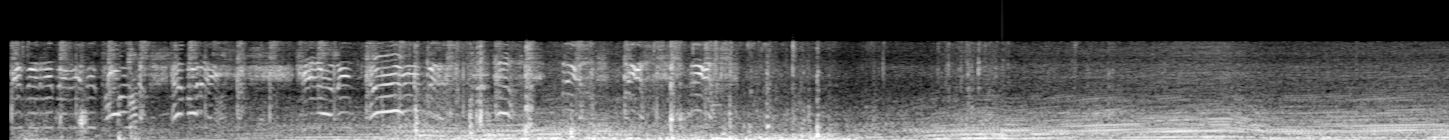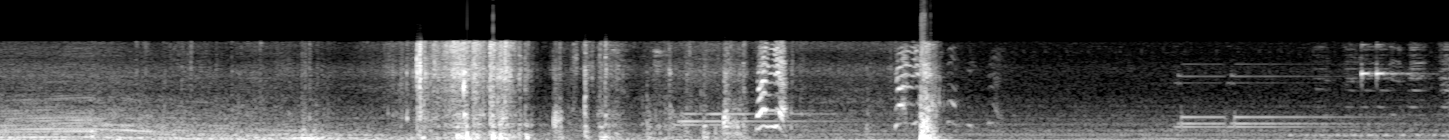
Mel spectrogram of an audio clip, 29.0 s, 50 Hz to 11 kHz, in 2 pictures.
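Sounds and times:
car engine accelerating: 0.2 - 18.6, 20.8 - 28.9.

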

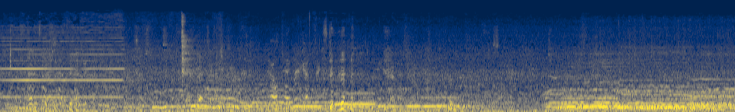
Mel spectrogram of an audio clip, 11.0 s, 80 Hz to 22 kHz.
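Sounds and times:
pitch pipe note: 0.0 - 2.1
low crowd chatter: 0.0 - 11.0.

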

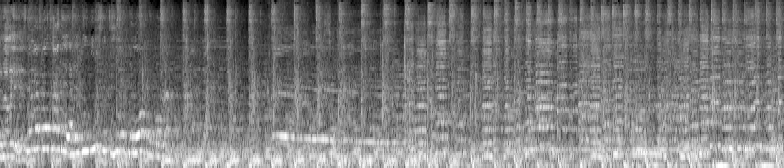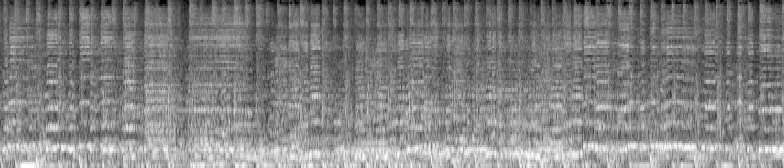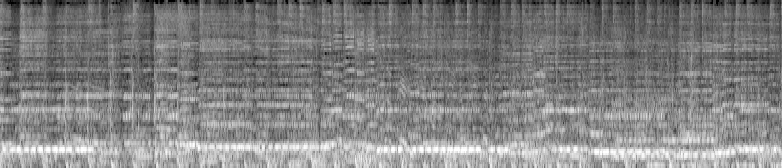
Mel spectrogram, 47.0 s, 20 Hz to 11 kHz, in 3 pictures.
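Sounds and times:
accordions playing a tune: 0.0 - 47.0
beat and bass: 0.0 - 47.0.

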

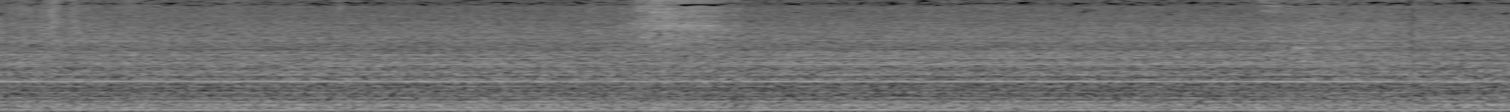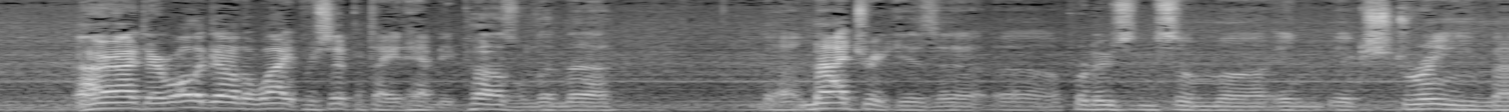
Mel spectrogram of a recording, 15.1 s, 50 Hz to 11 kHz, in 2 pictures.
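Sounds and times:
magnetic stirrer motor hum: 0.0 - 15.0
thin steady whine: 0.0 - 15.0.

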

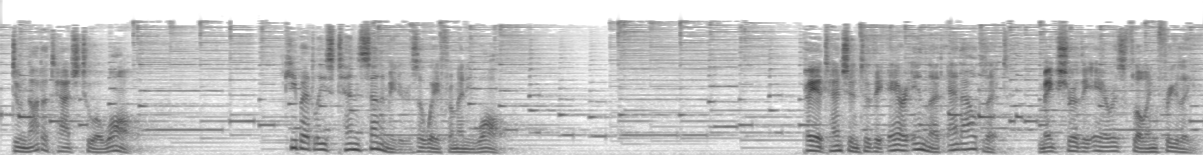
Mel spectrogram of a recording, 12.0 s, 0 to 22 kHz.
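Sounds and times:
harpsichord-like keyboard music: 0.0 - 12.0.

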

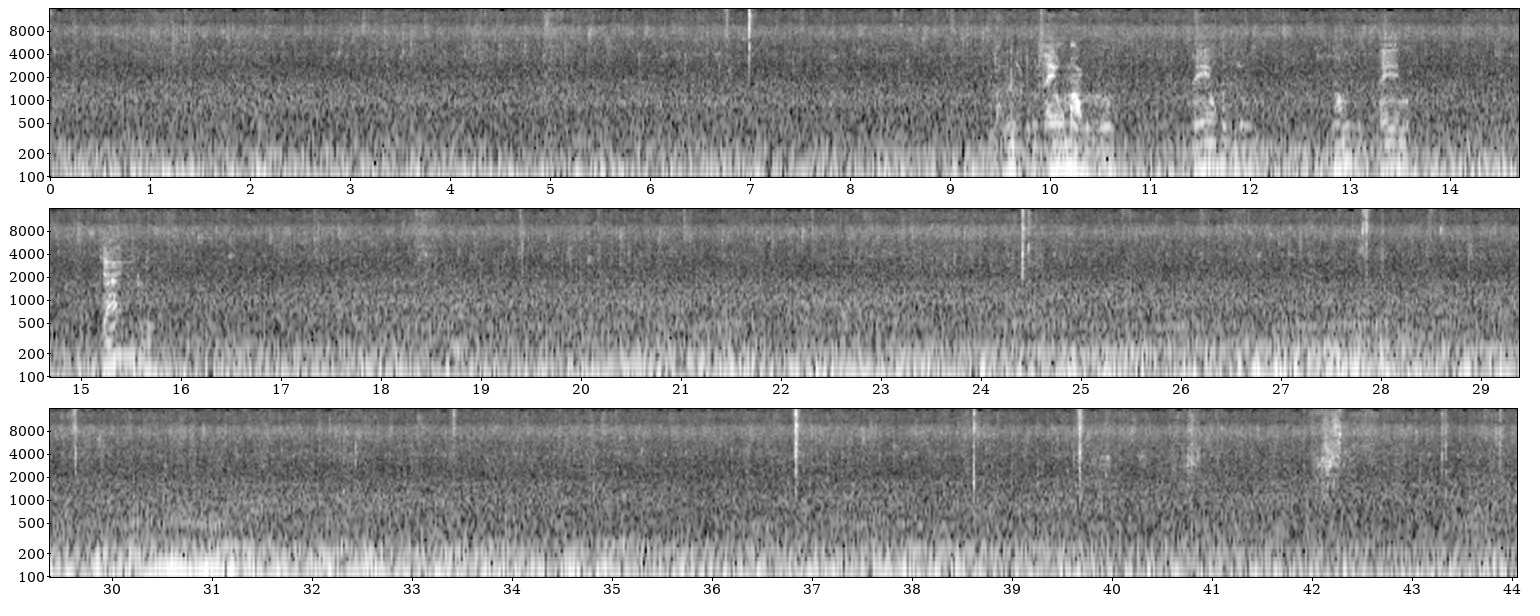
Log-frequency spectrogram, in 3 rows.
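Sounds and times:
scissors cutting leafy greens: 24.2 - 24.8, 27.2 - 30.6, 36.2 - 44.0.

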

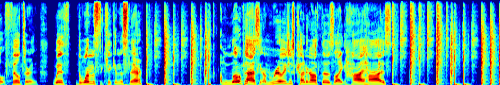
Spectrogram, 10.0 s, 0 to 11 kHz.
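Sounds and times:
breakbeat drum loop: 2.0 - 10.0.

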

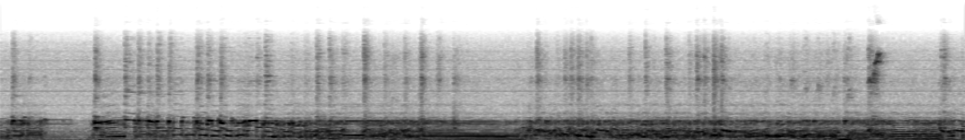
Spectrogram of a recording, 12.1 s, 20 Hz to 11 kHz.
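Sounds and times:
electric guitar vibrato bends: 0.0 - 12.0.

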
